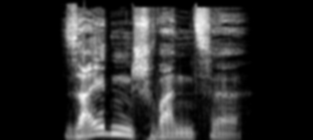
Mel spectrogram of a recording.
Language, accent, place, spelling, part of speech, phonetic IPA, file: German, Germany, Berlin, Seidenschwanze, noun, [ˈzaɪ̯dn̩ˌʃvant͡sə], De-Seidenschwanze.ogg
- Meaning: dative of Seidenschwanz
